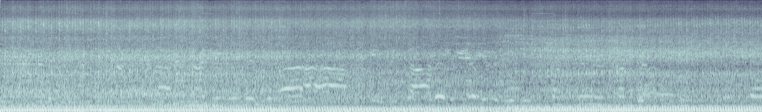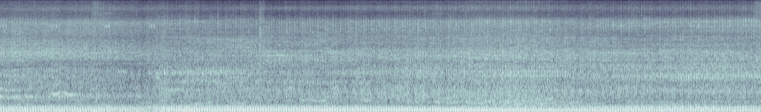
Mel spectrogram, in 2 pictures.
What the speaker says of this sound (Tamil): மரவள்ளி பயிர்களை டிராக்டர் கொண்டு அழித்த விவசாயிகள்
